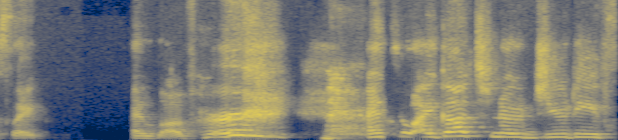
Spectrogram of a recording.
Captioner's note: laughs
